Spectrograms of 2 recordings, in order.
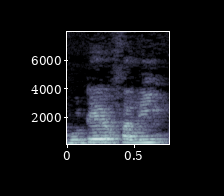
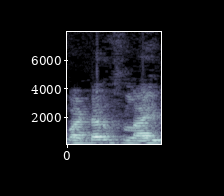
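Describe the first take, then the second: First: It is read letter by letter: booter-fali. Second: It is said smoothly as butterfly. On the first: The speaker calls it wrong. "जैसा लिखा है, अगर उस तरह पढ़ेंगे आप" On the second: The speaker calls it right. "इसको बटरफ्लाई पढ़ते हैं"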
